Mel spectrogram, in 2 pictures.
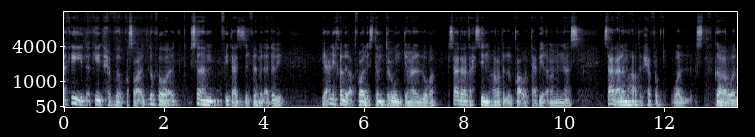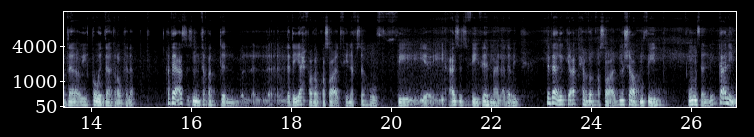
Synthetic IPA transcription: ʔakiːd̪ʔakiːd̪ħɪfðˤɨlqɑsˤɑ̰ːʔɪd̪lahfawaːʔɪd̪ | jsaːhɪmfit̪aʕziːzɪlfahmɪlʔad̪abi | ja̰ʕnijxalːilʔɑt̪ˤfɑːljɪst̪amt̪ɪʕuːnd͡ʒamaːlɪlːʊɣa | jɪ̥saːʕɪd̪ʕalat̪aħsiːnmaɦɑːɾˤɑːt̪ɪlʔɪlqɑ̰ːʔwɪt̪ːaʕbiːɾʔa̰maːmɪnːaːs | jɪsaːʕɪd̪ʕalamaɦɑːɾˤɑɪlħɪfðˤwɪlɪst̪ɪθkɑːɾˤwɪðaqɑwːiðːaːkɪɾˤɑwkɪða | haːðajʕazːɪzmɪnθɪqɑ | lːaðijɪħfɑðˤɪlqɑsˤɑːʔɪd̪finafsɪhw | fi | ʕazːɪzfifɪhmahɪlʔa̰d̪abi | lɪðaːlɪkjʕad̪ːħɪfðˤɨlqɑsˤɑːʔɪd̪nɑʃɑːt̪ˤmʊfiːd̪ | wɪmʊsalːiwt̪aʔliːmi

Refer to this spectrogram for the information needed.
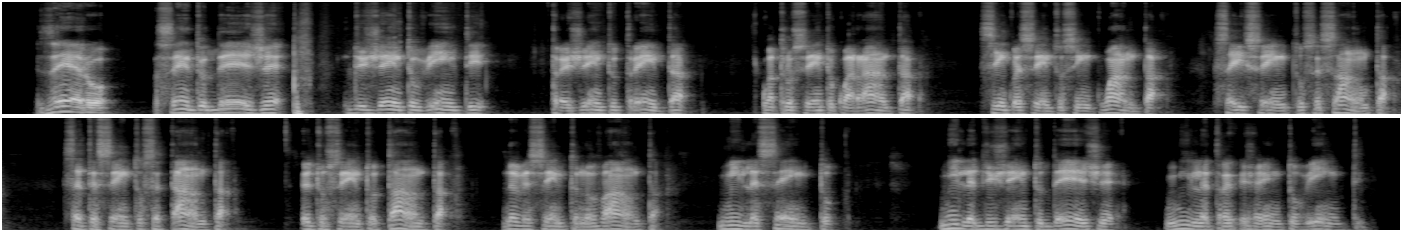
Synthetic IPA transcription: zɛːɾu | sɛnt̪̬ud̪ɛd͡ʒe | d̪ut͡ʃɛnt̪uvint̪i | t̪ɾɛt͡ʃɛnt̪ut̪ɾɛnt̪a | kwat̪ːɾut͡ʃɛnt̪ukwaɾant̪a | t͡ʃiŋkwet͡ʃɛnt̪usiŋkwant̪a | sɛjsɛnt̪usɛsːant̪a | sɛt̪ːɛsɛnt̪usɛt̪ːant̪a | ot̪ːut͡ʃɛnt̪uot̪ːa̰nt̪a | novet͡ʃɛnt̪uno̰va̰nt̪a | milːesɛ̰nt̪u | milːed̪wit͡ʃɛnt̪ud̪ɛt͡ʃɛ | milːet̪ːɾɛt͡ʃɛnt̪uvint̪i̥

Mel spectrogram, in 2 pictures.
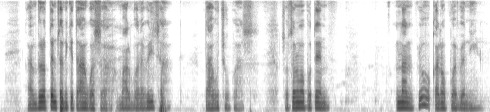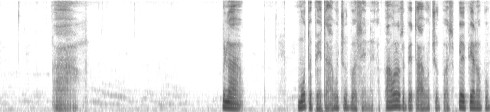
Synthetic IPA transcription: kambeɾotemsaniketaːŋɡuasa̰ma̰lmbua̰na̰βeɾit͡ʃa | taβut͡ʃṵpasː | o̞̰t͡ʃanomapotem | nanpio̞kano̞puaβe̞ni | a̰ | mina | muto̞pe̞ta̰βut͡ʃup̬a̰se̞̰neapaŋonotope̞ta̰βṵt͡ʃupa̰spepiano̞pu

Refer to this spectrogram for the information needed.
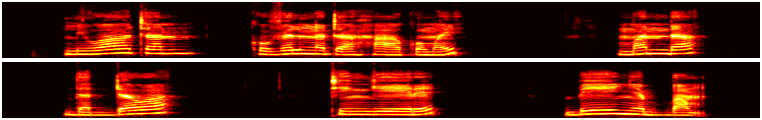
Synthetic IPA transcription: miwaːtan | kɔvɛlnatahaːkɔmaj | manda | dadawa | tiŋɡɛːɾɛ | bɛːɲɛbːam

